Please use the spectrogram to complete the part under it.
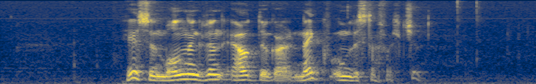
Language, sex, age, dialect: Faroese, male, 36-60, Norðurstreymoy/Eysturoy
